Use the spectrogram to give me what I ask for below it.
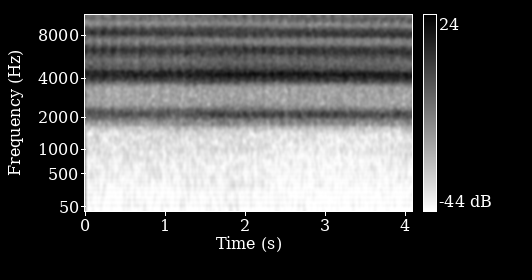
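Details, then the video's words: Higurashi cicadas singing together as a group in a forest: a dense, steady, high shrill chorus with shimmering bands and a fast pulsing texture, no other sounds clear. "ヒグラシ / Cicada forest"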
